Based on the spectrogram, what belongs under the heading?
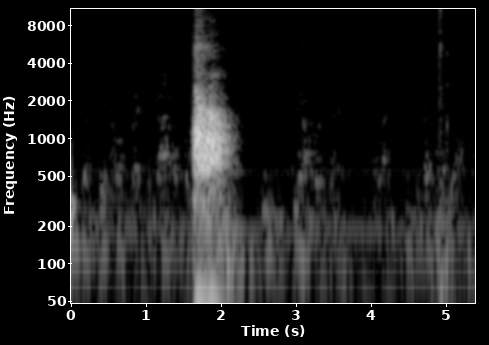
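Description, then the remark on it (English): A single loud bark from a dog at home bursts out, followed by a brief sharp click near the end; faint murmuring voices sit low in the background otherwise. “sorry y'all, I have my dog in the crib.”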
